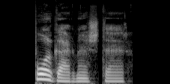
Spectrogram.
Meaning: mayor
- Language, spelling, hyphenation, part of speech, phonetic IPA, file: Hungarian, polgármester, pol‧gár‧mes‧ter, noun, [ˈpolɡaːrmɛʃtɛr], Hu-polgármester.ogg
